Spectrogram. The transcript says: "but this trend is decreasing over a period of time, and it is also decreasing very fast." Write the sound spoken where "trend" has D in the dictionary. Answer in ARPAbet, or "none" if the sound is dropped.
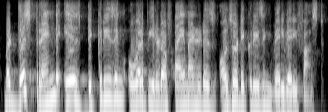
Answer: D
